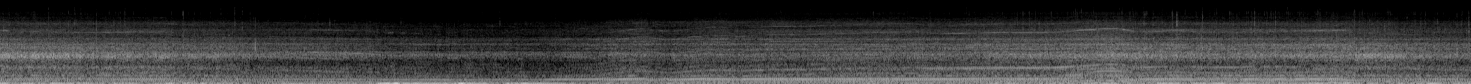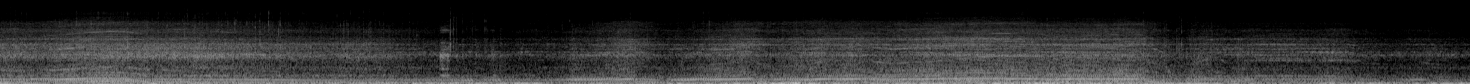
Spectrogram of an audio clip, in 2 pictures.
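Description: Can-Am ATV engine running under throttle as it is ridden, its revs rising and falling again and again, with wind buffeting the helmet-mounted microphone.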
